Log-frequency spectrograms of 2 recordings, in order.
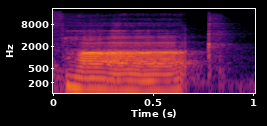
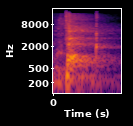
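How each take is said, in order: First: The word is stretched out slowly. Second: The word is clipped short and fast.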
